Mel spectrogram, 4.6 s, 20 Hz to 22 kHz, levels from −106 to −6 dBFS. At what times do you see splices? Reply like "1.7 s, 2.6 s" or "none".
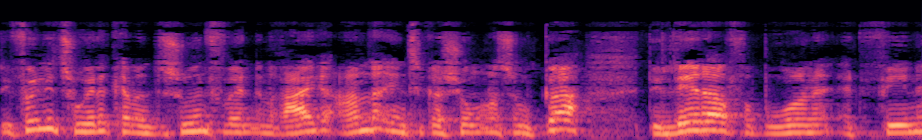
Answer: none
